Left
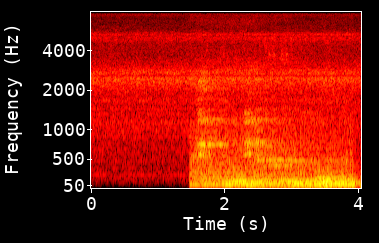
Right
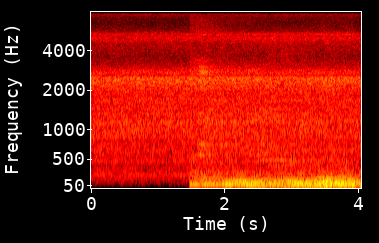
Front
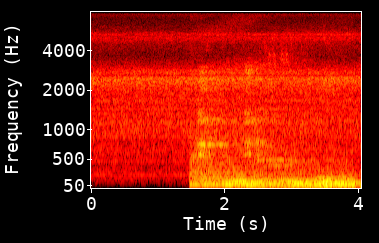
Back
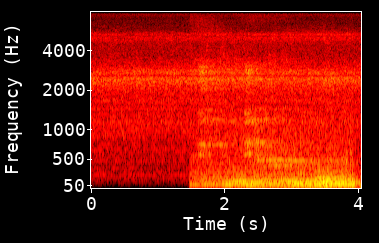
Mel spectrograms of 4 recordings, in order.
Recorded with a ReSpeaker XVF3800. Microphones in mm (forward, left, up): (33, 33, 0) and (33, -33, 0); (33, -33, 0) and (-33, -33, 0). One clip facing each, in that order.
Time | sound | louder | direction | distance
1.5 | a dog barking | left 11 dB, front 8 dB | 40° left | 0.8 m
